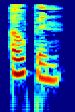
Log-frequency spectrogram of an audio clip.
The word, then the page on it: open: American English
